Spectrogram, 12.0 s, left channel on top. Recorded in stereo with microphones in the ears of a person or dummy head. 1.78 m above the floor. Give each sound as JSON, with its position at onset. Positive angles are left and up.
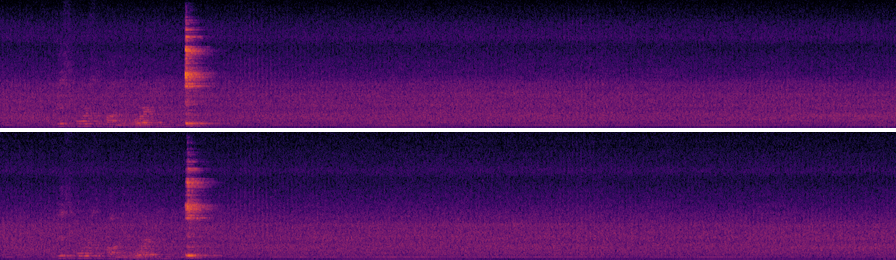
{"t": 0.6, "sound": "a man speaking", "side_deg": 30, "distance_m": 5.0}
{"t": 2.5, "sound": "a cowbell", "side_deg": 65, "distance_m": 3.5}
